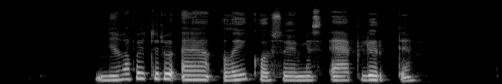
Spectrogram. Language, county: Lithuanian, Panevėžys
